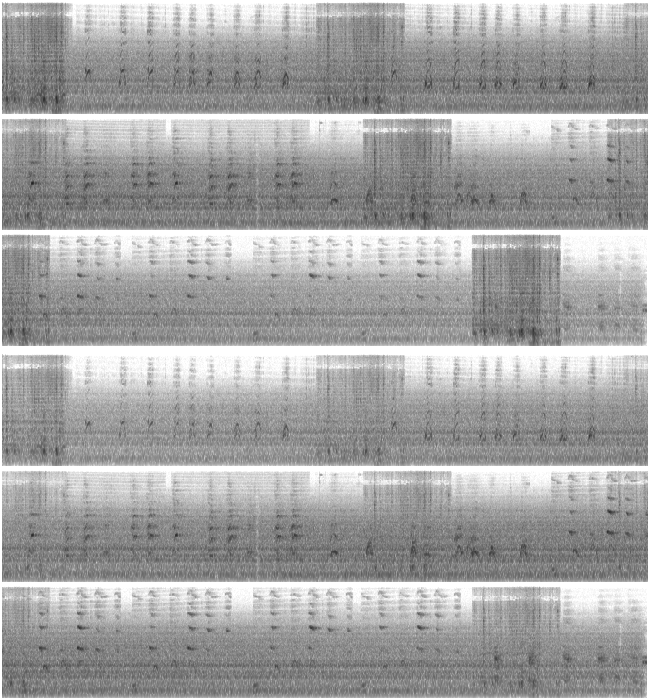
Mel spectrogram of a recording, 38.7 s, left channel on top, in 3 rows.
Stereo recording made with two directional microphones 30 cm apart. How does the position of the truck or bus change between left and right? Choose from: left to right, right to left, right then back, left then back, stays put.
left to right.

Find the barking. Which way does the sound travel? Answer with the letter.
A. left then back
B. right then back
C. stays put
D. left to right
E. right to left
D.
